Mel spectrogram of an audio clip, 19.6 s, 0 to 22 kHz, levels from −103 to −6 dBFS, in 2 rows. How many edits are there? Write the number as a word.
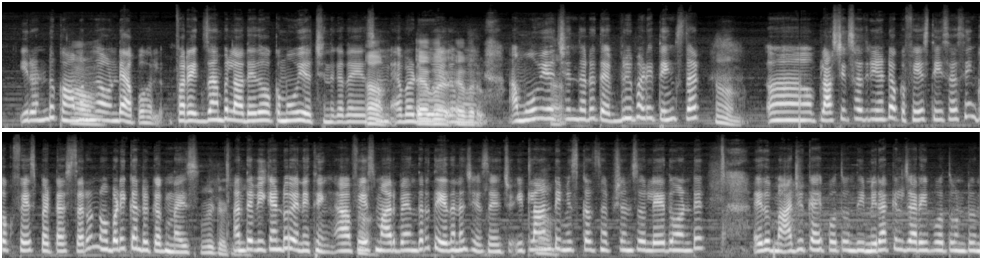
one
